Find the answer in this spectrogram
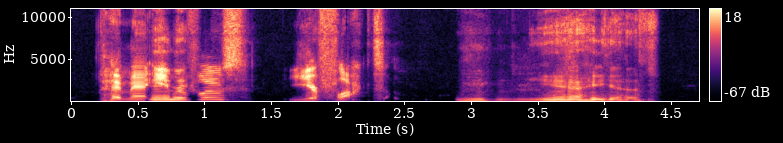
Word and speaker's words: Eberflus: Matt Eberflus. Uberfools.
